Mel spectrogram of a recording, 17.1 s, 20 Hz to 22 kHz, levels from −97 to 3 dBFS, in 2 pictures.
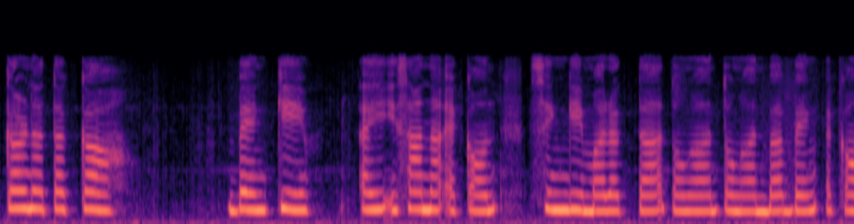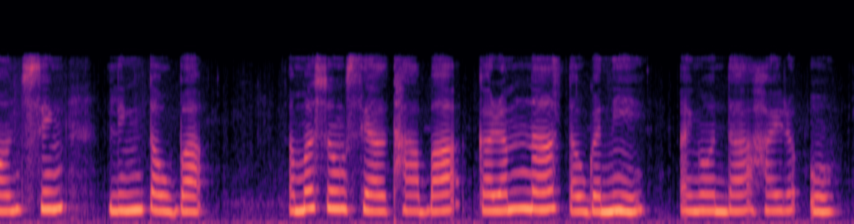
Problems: background sounds at intervals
